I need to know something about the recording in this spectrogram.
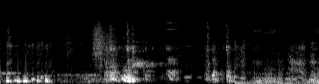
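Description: Wordless vocal sounds from a man's voice in short broken pulses, then another drawn-out sound a couple of seconds in. A low rumble with fuller soundtrack sound comes in after about four and a half seconds.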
